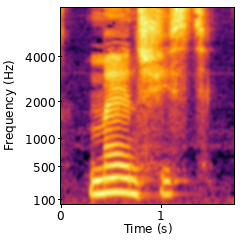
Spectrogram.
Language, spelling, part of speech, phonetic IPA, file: Ukrainian, меншість, noun, [ˈmɛnʲʃʲisʲtʲ], Uk-меншість.ogg
- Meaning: minority (group constituting less than half of the whole)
